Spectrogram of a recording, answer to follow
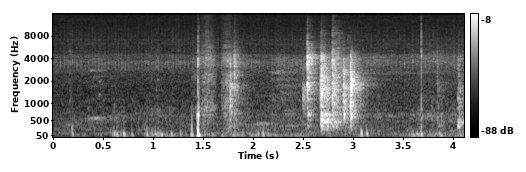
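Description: Quiet handling noises: a sharp click about a second and a half in, a short rustle around three seconds, and a faint tick near the end.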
